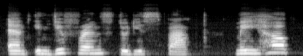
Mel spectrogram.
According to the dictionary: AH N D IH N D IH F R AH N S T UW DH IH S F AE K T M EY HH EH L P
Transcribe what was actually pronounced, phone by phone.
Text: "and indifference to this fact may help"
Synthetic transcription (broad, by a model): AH N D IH N D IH F R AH N S T UW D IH S P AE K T M EY HH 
